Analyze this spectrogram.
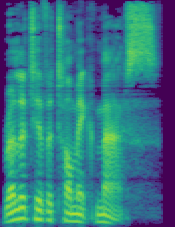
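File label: "relative atomic mass", British English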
